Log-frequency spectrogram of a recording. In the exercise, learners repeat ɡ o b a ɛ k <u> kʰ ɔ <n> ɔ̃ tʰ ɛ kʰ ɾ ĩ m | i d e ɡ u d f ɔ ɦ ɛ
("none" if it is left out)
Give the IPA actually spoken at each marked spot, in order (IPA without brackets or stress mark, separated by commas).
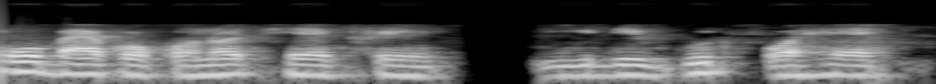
ɔ, n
